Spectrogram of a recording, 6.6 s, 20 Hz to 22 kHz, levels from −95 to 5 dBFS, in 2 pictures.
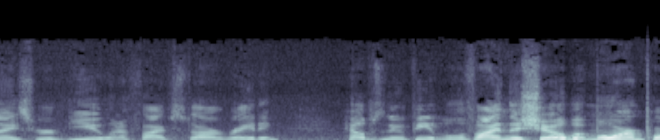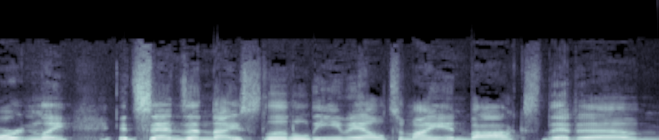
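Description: From 2.27 to 3.32 s and again from 3.84 to 6.55 s, automatic gain falling pulls the level down by about 4 dB, then about 7 dB. The room noise sinks along with the speech, which sets it apart from the talker's movement around 2 s.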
